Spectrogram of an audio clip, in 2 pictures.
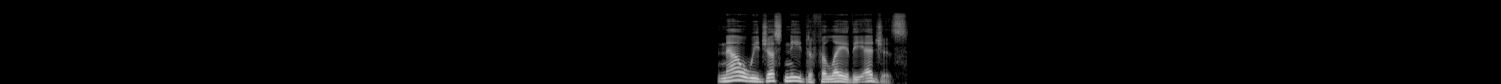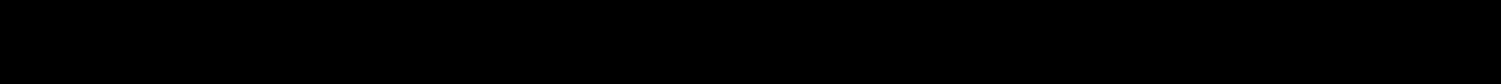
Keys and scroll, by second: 3.5 ctrl+s, 12.7 ctrl+s.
